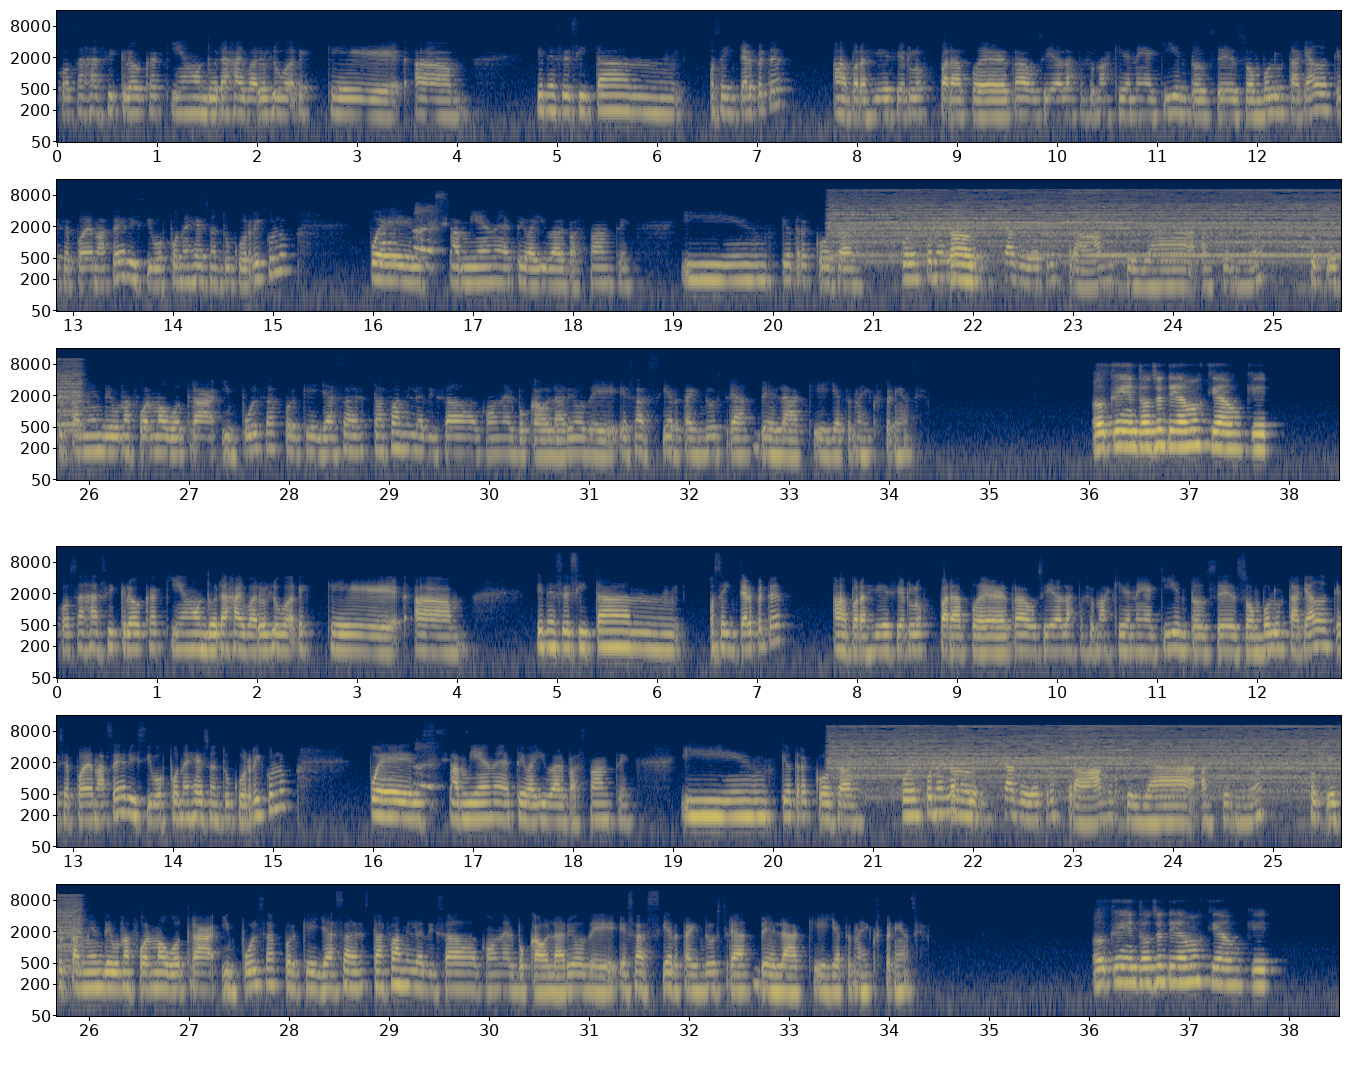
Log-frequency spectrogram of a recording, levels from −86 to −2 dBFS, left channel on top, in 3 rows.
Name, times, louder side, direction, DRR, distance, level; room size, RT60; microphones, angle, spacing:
voice 1, 0.0-4.1 4.8-6.2 6.5-7.2 7.8-15.3 16.0-18.6 18.8-20.9 21.3-34.2, right 4 dB, 55° right, 0.6 m, -28 dB
sound 1, 20.5-25.9, equal, 10° right, 0.7 m, -31 dB
voice 2, 36.0-37.8, left 5 dB, 25° left, 0.3 m, -21 dB
5.5 x 3.6 x 5.1 m
head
